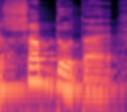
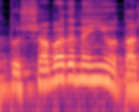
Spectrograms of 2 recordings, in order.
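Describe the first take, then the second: First: शब्द with a half ब, no vowel after it; शब्द, ब joined to द; correct form. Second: शब्द as शबद, with a full ब; शबद, ब spoken full; wrong full form. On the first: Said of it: "इसीलिए ये ब आधा आता है". (सही उच्चारण: शब्द, आधा ब) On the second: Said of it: "अगर मैं इसको पूरा लिख दूं". (गलत उच्चारण: शबद, पूरा ब) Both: Shown as a demonstration.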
